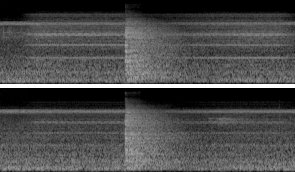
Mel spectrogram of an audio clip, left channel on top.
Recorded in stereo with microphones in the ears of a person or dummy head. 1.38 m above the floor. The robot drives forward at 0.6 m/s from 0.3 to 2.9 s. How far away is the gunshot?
About 1.6 m.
